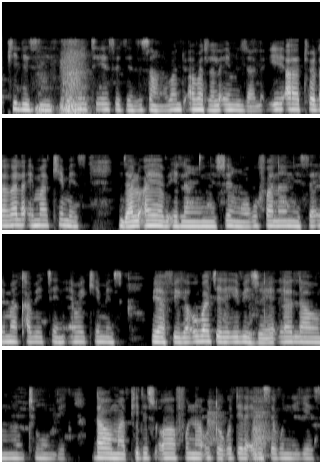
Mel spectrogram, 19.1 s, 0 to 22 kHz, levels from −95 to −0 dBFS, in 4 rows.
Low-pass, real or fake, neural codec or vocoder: 5.4 kHz; real; none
